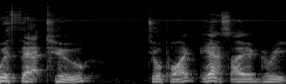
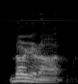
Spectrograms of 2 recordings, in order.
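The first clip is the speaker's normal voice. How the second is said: ordinary talk, nothing marked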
